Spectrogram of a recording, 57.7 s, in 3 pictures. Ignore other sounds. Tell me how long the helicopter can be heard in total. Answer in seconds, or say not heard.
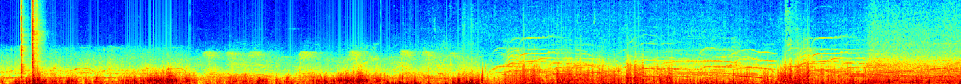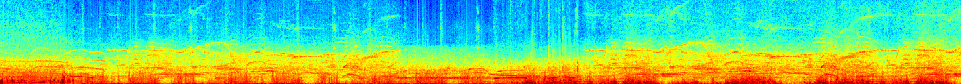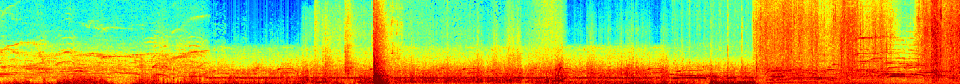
not heard.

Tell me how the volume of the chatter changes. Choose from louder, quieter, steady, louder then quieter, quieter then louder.
louder.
